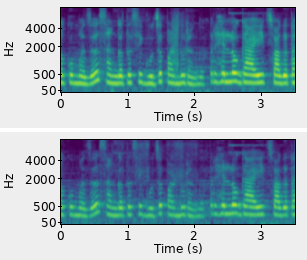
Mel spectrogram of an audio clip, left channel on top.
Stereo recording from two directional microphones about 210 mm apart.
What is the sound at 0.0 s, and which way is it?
A woman's voice, 30° left (ahead or behind).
